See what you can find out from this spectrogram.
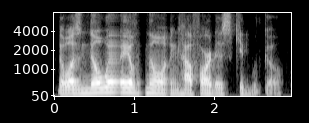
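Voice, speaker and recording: A man's voice: mid-range voice, normal speed, creaky, a little mellow. A man who is not a native English speaker, talking earnestly as an author guest on a podcast and repeating his key points. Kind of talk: podcast interview.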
